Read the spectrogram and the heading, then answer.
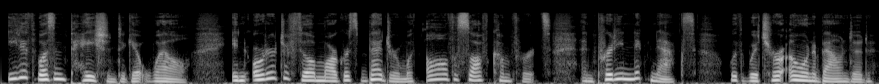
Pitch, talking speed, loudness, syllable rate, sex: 175 Hz, 185 wpm, -18 LUFS, 5.0 syllables/s, female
